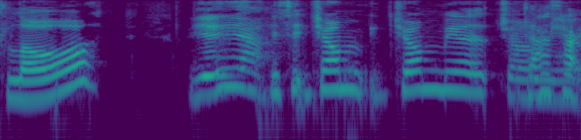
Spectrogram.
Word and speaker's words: Muir: Is it John Muir?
